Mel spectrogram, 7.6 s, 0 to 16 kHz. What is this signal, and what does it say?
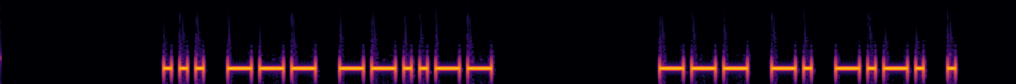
Morse code, heard as a keyed tone, about 20 wpm, 700 Hz. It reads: SO, ONCE
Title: 3x Word-Spacing - Sentences from Top 300 Words - 20wpm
